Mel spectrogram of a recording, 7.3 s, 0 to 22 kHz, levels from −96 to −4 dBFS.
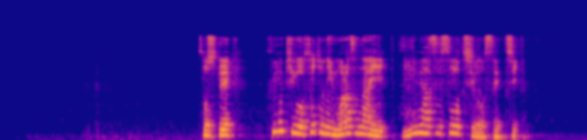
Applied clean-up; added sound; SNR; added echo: neural mask model DeepFilterNet 3.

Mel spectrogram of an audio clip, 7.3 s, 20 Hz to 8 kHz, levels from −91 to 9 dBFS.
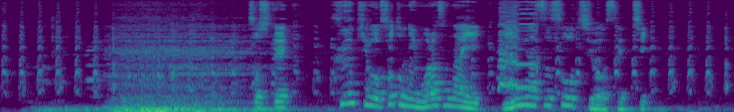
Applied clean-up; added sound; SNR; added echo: classical method WPE with log-MMSE.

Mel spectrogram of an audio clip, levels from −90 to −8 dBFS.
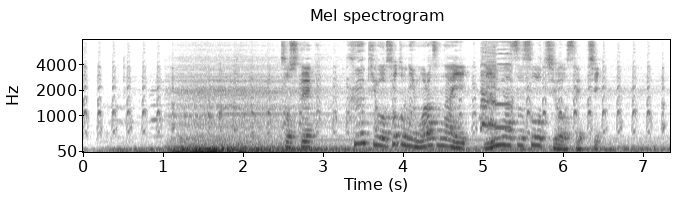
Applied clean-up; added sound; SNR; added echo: none; Chicken, rooster; 19 dB; reverberation time 0.2 s.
